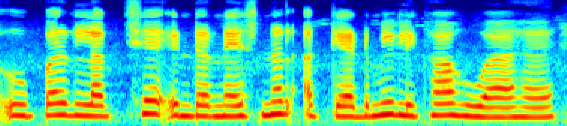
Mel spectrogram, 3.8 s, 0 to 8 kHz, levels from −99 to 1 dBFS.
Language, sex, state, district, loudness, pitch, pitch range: Hindi, female, Jharkhand, Garhwa, -13 LUFS, 255 Hz, 245-275 Hz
